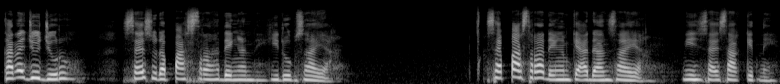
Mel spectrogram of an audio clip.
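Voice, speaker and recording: A woman's voice: medium pitch, lively intonation, measured pace, long pauses, warm tone. A middle-aged woman pastor with an Eastern Indonesian accent, preaching a sermon and sharing a personal testimony, often calling out to the congregation. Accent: Eastern Indonesian, Kupang Malay. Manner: addresses congregation as "saudara" often.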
